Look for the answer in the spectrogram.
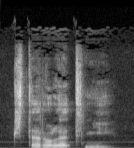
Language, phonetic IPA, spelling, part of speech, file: Polish, [ˌt͡ʃtɛrɔˈlɛtʲɲi], czteroletni, adjective, Pl-czteroletni.ogg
